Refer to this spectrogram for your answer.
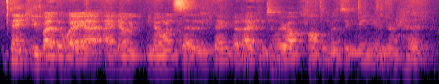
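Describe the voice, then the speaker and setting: A young man in his twenties with an American accent, doing a self-deprecating stand-up set and pausing with ums. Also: on the low side, steady tone, far from the mic. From Israel. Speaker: stand-up comedian. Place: comedy club. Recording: echoey club recorded from afar, noisy.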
